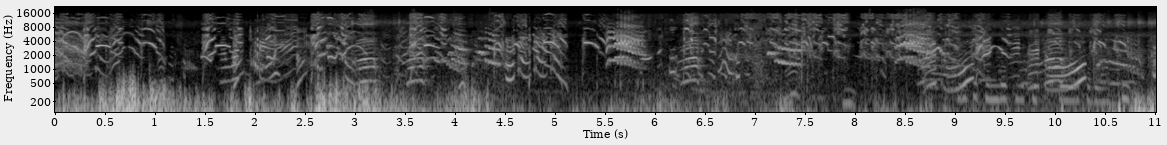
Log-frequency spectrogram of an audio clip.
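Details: Busy chatter from green parrots, thick with looping whistled squawks and some harsher bursts, with a deep rumble heard early on.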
